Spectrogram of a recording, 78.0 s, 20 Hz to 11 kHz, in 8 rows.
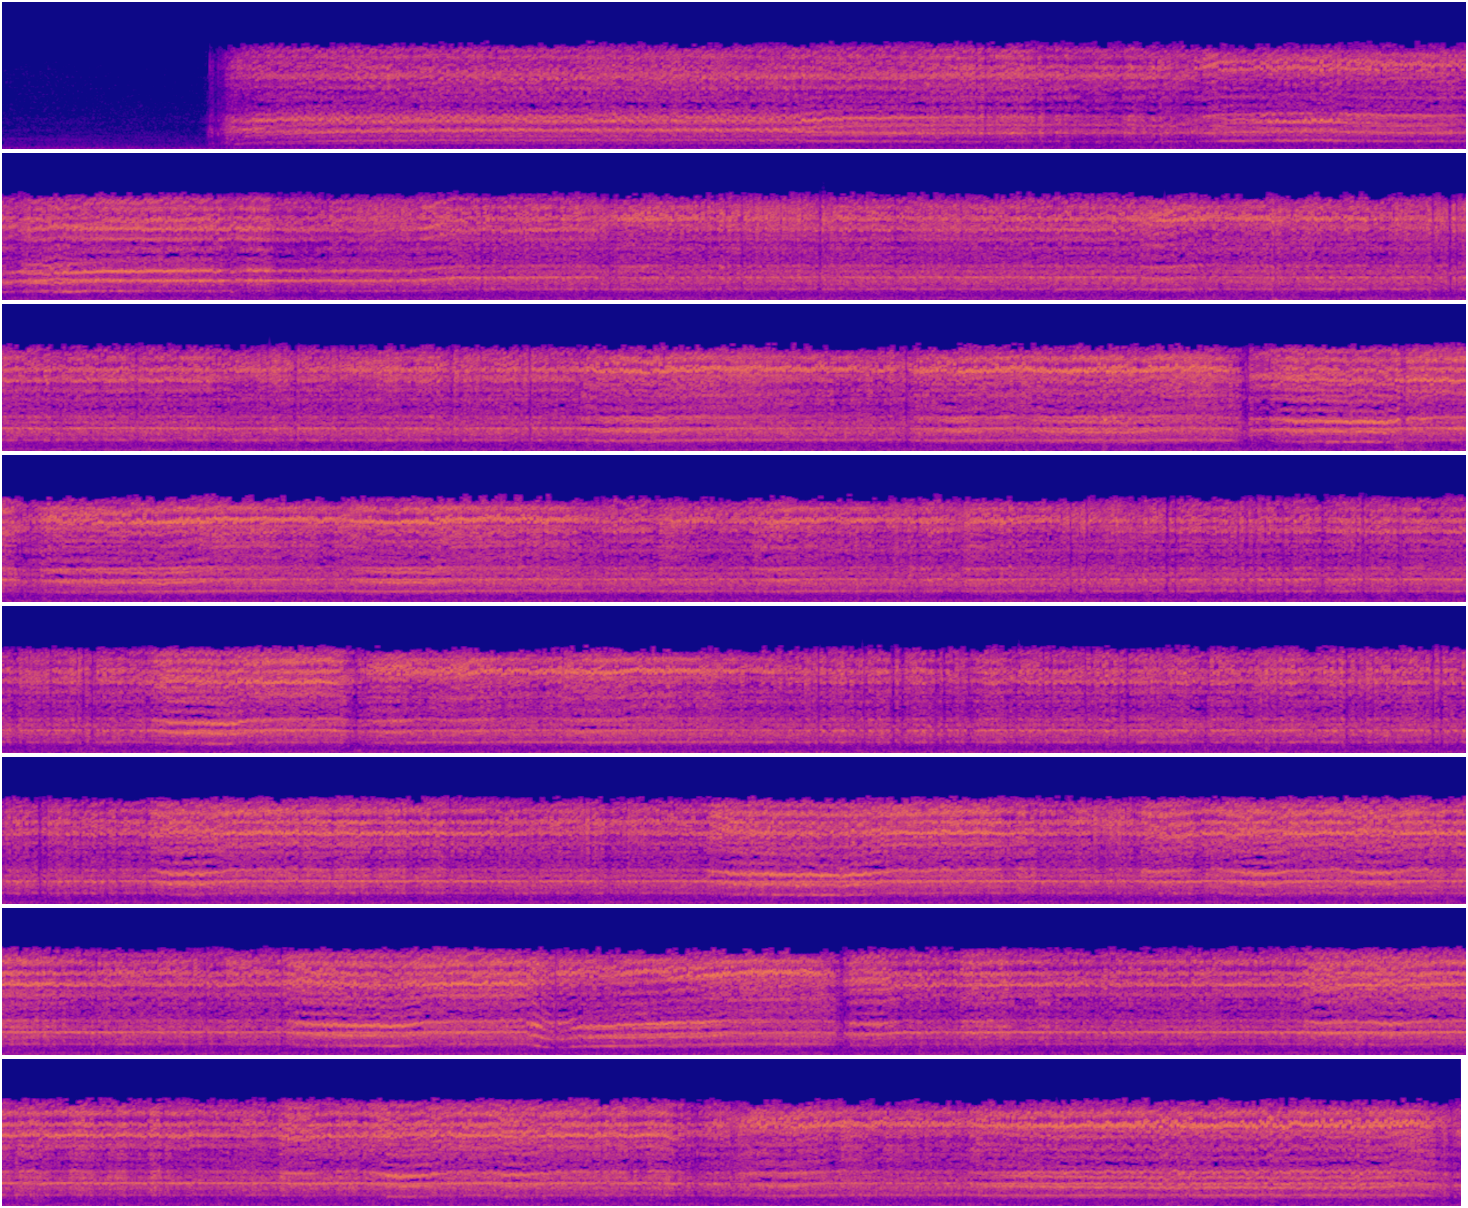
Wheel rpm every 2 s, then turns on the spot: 10, 150, 160, 160, 160, 190, 210, 230, 230, 230, 230, 230, 230, 220, 220, 220, 230, 230, 230, 230, 220, 230, 230, 230, 230, 230, 230, 220, 230, 230, 230, 200, 230, 230, 230, 230, 230, 220, 210.
none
